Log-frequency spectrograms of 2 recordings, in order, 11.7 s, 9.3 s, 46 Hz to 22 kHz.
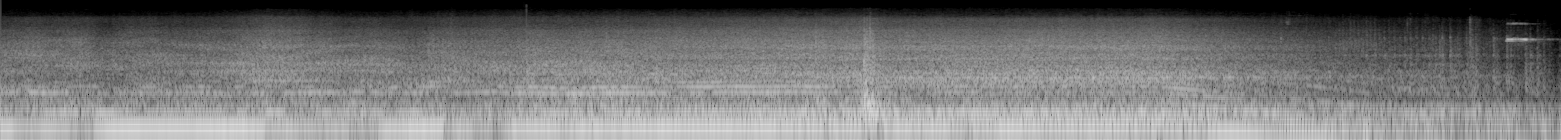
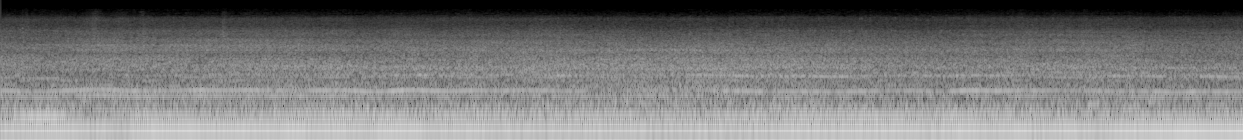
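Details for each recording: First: Bobcat 873 skid steer diesel with a stalling fuel issue, running on the old filter installed last time: low, steady drone for several seconds without stumbling or surging, then winds down smoothly; longest run since the problem began. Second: Bobcat 873 skid steer diesel, second try after fitting a new fuel filter: steady, even drone with no misses yet, though it still stalls later; runs longer than before, fuel tank suspected full of dirt and debris.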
